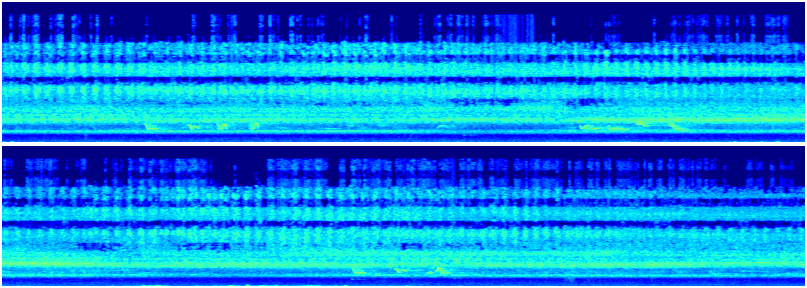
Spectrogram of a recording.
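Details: Cicadas in dry dipterocarp forest during the dry season: a steady, dense, high-pitched buzzing drone fills the whole recording without pause, with scattered short bird chirps and a soft wind hiss underneath.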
